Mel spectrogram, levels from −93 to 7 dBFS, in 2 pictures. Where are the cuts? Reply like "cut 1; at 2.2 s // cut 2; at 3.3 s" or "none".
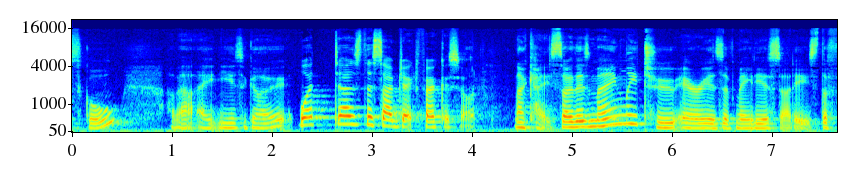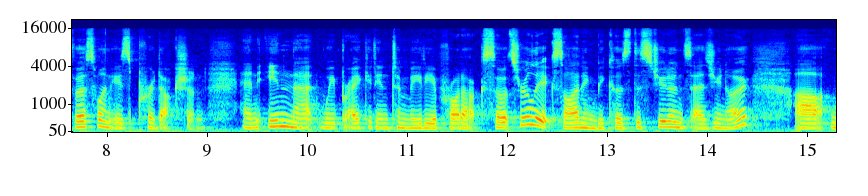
cut 1; at 2.2 s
